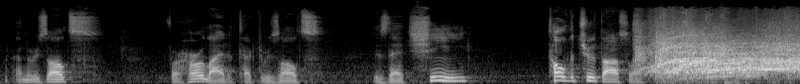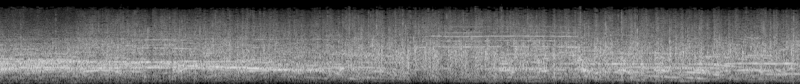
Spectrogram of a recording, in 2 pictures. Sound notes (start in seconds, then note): 5.6 audience cheering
